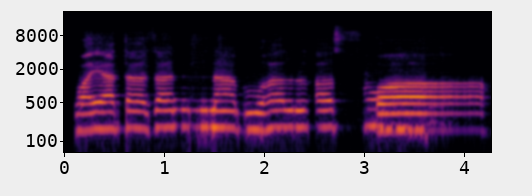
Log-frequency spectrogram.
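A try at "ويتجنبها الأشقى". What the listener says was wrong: এখানে আস হবে না, আশ। শিন। শিনের মাখরাজ পড়েছিলাম জিহ্বার বিজকান সেই সোজা উপরে তালুর সাথে লাগিয়ে চেপে ধরে আশ।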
